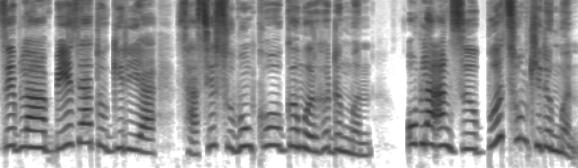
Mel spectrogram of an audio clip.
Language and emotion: Bodo, surprised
